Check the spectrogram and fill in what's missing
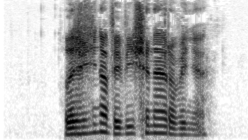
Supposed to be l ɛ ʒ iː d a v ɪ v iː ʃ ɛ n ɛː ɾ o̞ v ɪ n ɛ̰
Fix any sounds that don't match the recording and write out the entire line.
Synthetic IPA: l ɛ ʒ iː n a v ɪ v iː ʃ ɛ n ɛː ɾ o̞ v ɪ ɲ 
